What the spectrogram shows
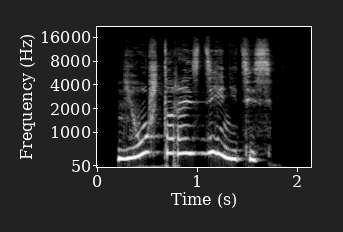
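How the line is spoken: Encouraged exclamation. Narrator (Russian): воскликнула ободренная я

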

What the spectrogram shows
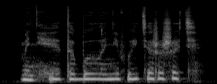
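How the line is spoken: Female whisper. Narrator (Russian): прошептала она

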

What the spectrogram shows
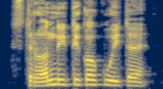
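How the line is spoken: Scoffing snort. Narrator (Russian): Хмыкнул Семен

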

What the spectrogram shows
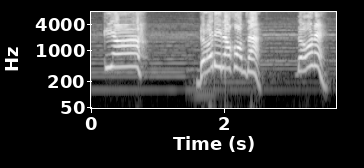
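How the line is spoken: Loud shout. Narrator (Vietnamese): Toàn hét lớn

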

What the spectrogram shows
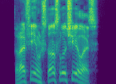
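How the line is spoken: Shout. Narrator (Russian): крикнул я ему

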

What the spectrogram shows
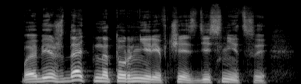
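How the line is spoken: Shout over cheering crowd. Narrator (Russian): выкрикнул лорд Берис под восторженные вопли толпы

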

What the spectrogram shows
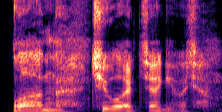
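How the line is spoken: Sighed. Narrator (Russian): вздохнул он

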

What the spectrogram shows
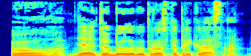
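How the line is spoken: Sighed. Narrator (Russian): вздохнул шеф

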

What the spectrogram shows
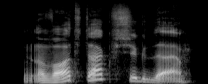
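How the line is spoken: Grumbling. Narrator (Russian): проворчал

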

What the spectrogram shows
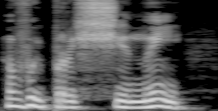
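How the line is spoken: Icy, through gritted teeth. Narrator (Russian): Алир процедил тоном холоднее льющейся с небес воды

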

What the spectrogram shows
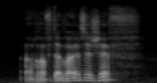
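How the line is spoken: Hoarse boy's question. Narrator (German): fragte der Junge heiser

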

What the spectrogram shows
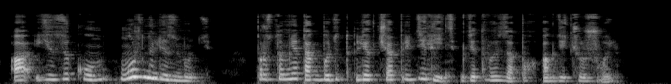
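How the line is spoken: Embarrassed quiet question. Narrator (Russian): смущенно кашлянула и негромко спросила

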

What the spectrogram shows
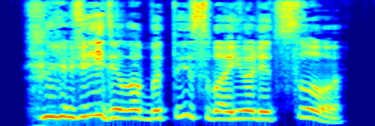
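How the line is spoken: Laughing. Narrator (Russian): Подруга хохотнула

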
